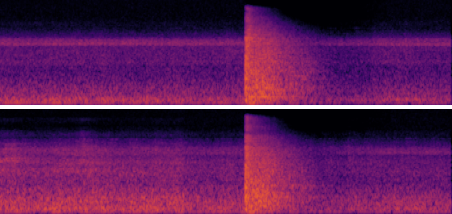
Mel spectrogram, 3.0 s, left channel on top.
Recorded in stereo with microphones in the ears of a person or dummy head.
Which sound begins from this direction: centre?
A gunshot, at 1.6 s.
